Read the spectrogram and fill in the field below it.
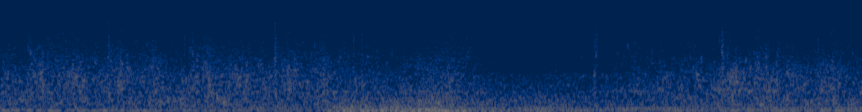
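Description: Water splashes and churns.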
